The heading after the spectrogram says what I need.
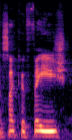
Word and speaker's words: Psychophage: That is how you say it, the Psychophage.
